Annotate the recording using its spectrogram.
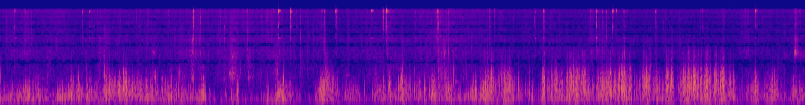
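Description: Footsteps crunching irregularly on a gravelly dirt path as a person and a dog on a leash walk along it.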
